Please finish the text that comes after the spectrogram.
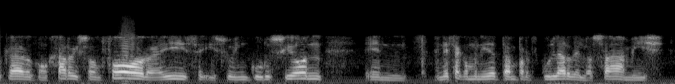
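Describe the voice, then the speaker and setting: A man with an Argentine accent giving halting, reflective conversational commentary as a film columnist, calling into a radio show. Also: mid-range voice. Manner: halting, reflective, repeats himself. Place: remote call into a radio studio. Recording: thin phone-line sound.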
